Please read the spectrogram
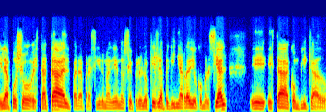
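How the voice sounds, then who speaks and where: Ordinary shifts in pitch mark the man's speech, delivered at a moderate tempo. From Argentina. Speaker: radio and TV host. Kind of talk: interview answer.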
